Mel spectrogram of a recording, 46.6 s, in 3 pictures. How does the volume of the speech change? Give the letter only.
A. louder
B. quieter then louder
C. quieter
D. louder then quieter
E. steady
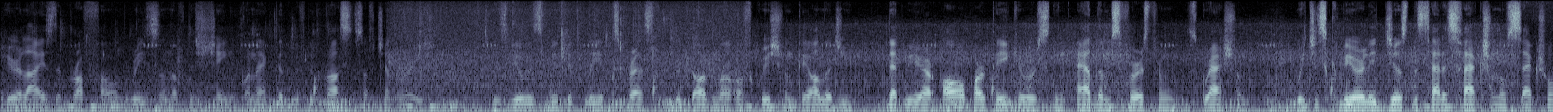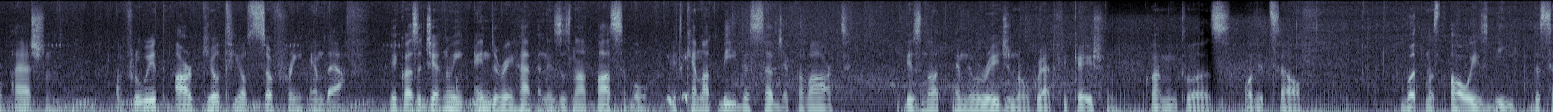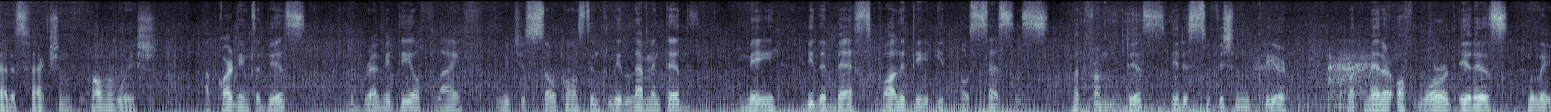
A.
